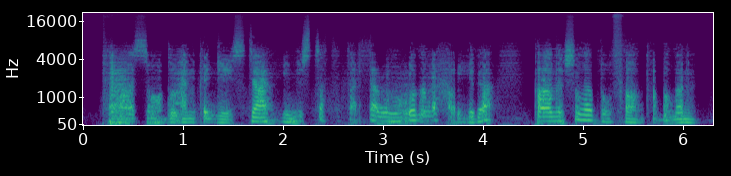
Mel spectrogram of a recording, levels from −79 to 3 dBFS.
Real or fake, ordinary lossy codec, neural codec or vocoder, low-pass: fake; none; codec, 44.1 kHz, 0.9 kbps, DAC; none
